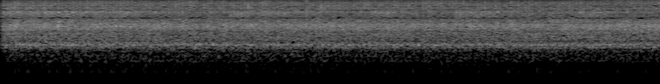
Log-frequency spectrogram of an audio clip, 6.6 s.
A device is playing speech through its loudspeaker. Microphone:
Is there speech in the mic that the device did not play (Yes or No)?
No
